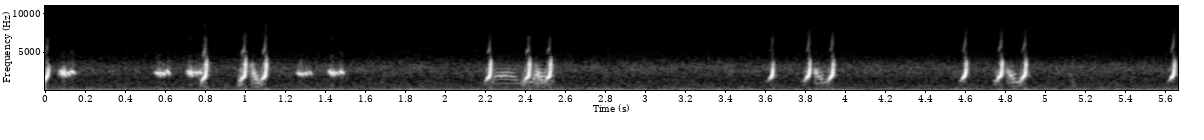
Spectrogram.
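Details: Common quail, September 2023, sound for hunting and mating: soft piping notes open, then sharp three-note phrases repeat about every second and a half.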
